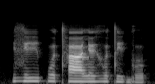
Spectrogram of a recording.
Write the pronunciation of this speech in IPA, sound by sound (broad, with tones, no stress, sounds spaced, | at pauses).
z iː˦ p ʊ˦ tʰ aː˦ l e˦ ɣ ʊ˦ t i˨ ɡ ʊ˨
